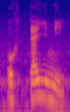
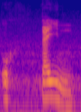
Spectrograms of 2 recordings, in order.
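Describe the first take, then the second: First: The word ends with a short i vowel. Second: The word ends on the consonant n. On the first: The speaker calls it right. "bermaksud yi ada baris bawah ya" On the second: The speaker calls it wrong. "jangan baca ukhtain"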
